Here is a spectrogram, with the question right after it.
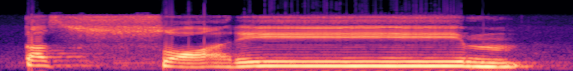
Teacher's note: کاف کو صاد سے ملائیں گے، بیچ میں الف یہ لام ہے، چھوڑ دیں گے. کاف صاد زبر کس، صاد زبر صا کالصریم.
